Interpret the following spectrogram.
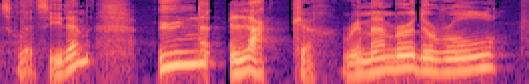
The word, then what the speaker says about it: laque: Une laque. Remember the rule? When you get this QU, well, U is not pronounced, so you get k, like that.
